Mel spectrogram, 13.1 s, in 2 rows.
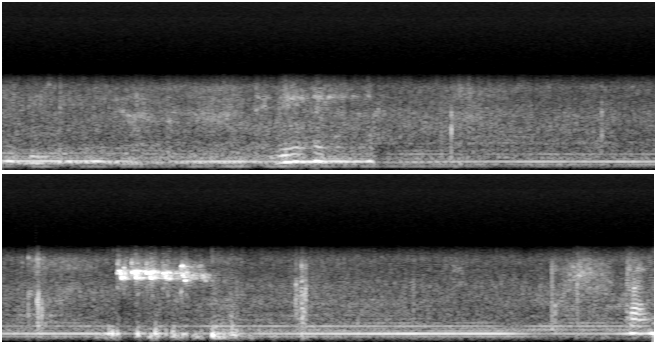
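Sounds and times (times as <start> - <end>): steady low hum: 0.0 - 13.0
bird chirping: 7.6 - 8.7.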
